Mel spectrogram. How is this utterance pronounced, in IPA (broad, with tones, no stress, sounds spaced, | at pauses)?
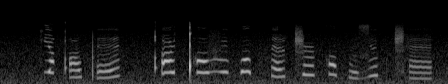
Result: kʲ ø˥˧ qʼ o˨˦ pʼ ɛ˨˦ | qʼ ə˞˦˥ ǃʰ ɔ˦˥ v ø˥˧ p ɔ˥˧ p θ æ˨˦ ʈ͡ʂ ə˞˦˥ k ɔ˥˧ p ø˨ z ø˦˥ p ʈ͡ʂʰ æ˨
